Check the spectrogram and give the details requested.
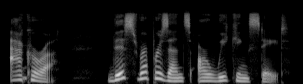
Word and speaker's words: Akara: The first sound is Akara, pronounced Akara.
